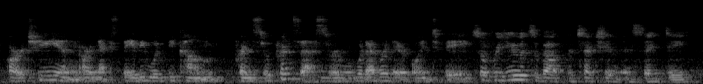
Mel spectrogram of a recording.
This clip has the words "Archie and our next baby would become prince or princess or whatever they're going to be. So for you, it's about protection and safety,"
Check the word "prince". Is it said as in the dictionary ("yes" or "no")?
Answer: yes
